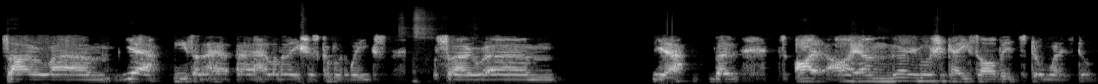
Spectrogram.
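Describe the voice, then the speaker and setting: A man with a sharp, bright voice that has a raspy edge. He talks casually as a podcast guest, wandering and doubling back as he explains his creative work. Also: medium pitch, flat delivery, unhurried, low-quality recording. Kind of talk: casual interview chat.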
